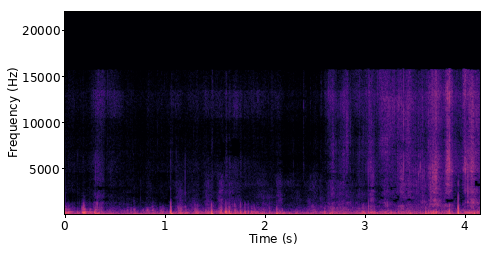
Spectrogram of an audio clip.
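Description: Low rumbling wind noise on a hand-held phone's microphone, with a few light knocks from handling the phone.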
